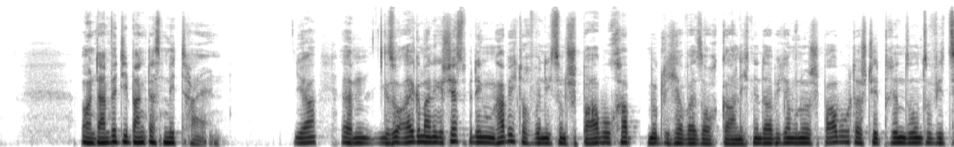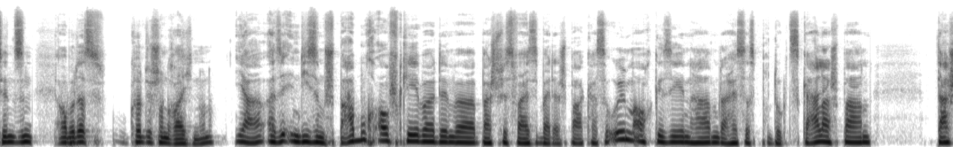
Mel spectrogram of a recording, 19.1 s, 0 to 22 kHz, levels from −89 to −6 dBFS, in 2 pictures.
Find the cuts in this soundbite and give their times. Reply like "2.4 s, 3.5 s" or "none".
none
